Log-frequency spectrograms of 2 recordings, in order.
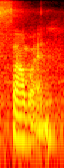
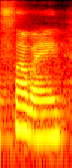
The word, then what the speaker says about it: Samhain: night of the year samhain or pronounced sawin they believed that there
